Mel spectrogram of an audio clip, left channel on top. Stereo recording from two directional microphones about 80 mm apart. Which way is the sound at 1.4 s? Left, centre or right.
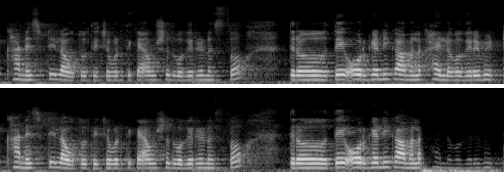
Right.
